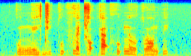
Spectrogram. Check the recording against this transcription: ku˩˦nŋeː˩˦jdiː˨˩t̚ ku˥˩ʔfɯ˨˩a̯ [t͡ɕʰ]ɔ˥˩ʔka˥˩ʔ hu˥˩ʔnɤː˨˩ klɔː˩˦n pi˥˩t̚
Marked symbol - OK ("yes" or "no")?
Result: no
